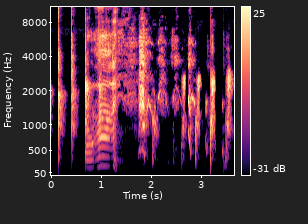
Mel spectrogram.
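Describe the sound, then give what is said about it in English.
A few people clap for Everton football club in sharp, irregular bursts while voices whoop and chatter over the claps, which stay loud and uneven throughout. “For those listening, wondering why we're clapping.”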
